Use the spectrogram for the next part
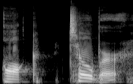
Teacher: the emphasis, the weight on the second syllable right here, October.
